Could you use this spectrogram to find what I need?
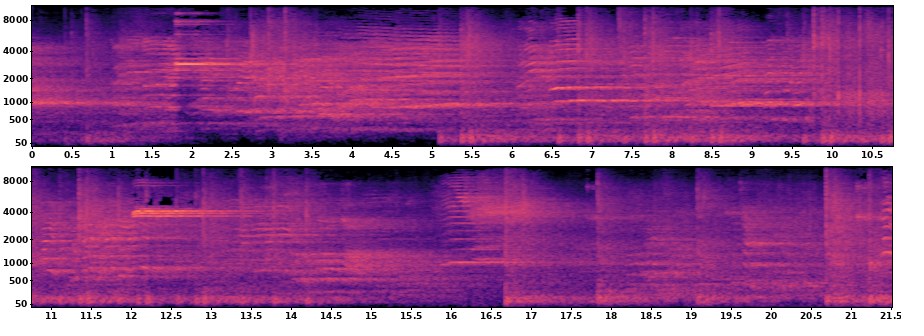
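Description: Young women players shout and call out to each other.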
